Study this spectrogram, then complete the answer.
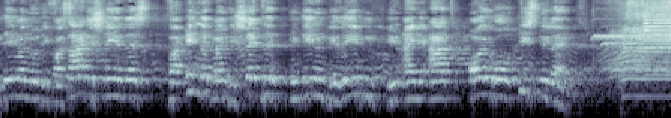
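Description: A man speaks with animation into a microphone, heard over loudspeakers outdoors.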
